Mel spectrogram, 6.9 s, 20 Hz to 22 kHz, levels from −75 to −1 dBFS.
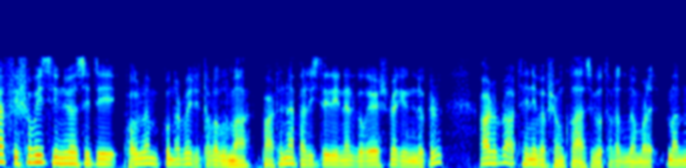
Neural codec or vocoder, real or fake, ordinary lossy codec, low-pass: codec, 16 kHz in and 24 kHz out, 0.4 kbps, LongCat-Audio-Codec, four codebook decoder; fake; none; 5.4 kHz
